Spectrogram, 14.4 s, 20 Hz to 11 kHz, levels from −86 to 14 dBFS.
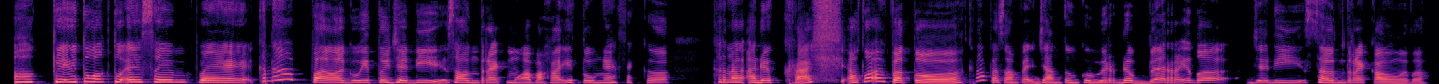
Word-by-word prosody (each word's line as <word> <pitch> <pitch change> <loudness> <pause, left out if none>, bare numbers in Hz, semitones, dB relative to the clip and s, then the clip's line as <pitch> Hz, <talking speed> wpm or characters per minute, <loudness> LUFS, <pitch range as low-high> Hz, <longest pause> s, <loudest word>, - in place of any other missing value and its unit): Oke, 340 0 +2
itu 395 - -2
waktu 350 -1 +2 0.2
SMP 310 -2 0 0.6
kenapa 330 - 0
lagu 235 +1 +1
itu 250 +2 -5
jadi 240 -2 0
soundtrack 240 -2 0
mu? 220 -2 -3
Apakah 220 +1 0
itu 250 -1 -2
ngefek 240 +2 -4
ke 235 - -3 0.6
karena 280 -2 0
ada 255 0 +3
crush? 240 - -1
atau 275 +10 +1
apa 420 -7 +3
tuh? 215 -1 +3
Kenapa - - -6
sampe 215 0 -1 0.2
jantungku 225 +2 0 0.2
debar 230 0 +1
itu 250 +4 -4 0.4
jadi 235 +1 -4
soundtrack 235 -3 0
kamu 205 -2 0
tuh? 195 +1 -7
240 Hz, 120 wpm, -23 LUFS, 225-295 Hz, 0.6 s, ada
